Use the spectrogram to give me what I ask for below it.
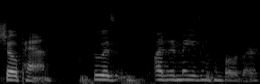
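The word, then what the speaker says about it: Chopin: my stream that's one thing you got to pronounce right and then you can't say choen either that's really bad I think most people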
